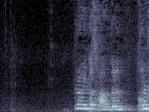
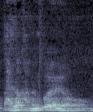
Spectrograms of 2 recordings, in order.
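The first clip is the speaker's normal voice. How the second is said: usual speaking voice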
